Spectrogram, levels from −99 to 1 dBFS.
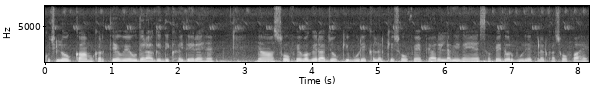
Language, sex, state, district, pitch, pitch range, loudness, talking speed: Hindi, male, Rajasthan, Bikaner, 150 Hz, 145-155 Hz, -17 LUFS, 220 wpm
